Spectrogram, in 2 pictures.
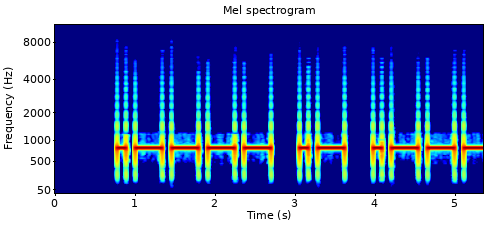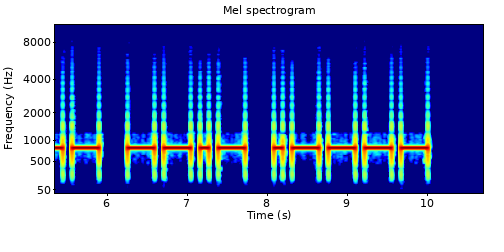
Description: Morse code, heard as a keyed tone, about 10 wpm, 800 Hz. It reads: 1A1Q1
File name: LEZIONI / 4 Q1 10wpm 2448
